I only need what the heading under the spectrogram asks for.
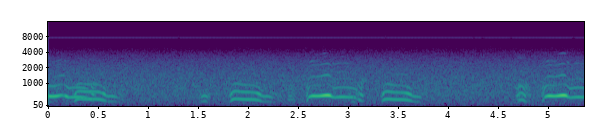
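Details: A sunset exchange between a pair of Eurasian eagle-owls, captured by a trail camera: about eight short, arched, nasal barking notes in irregular quick succession, some overlapping, with rising-then-falling pitch.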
